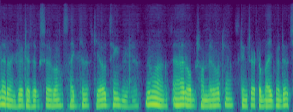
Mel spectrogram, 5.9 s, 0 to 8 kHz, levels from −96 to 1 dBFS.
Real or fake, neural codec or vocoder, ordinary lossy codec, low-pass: fake; codec, 16 kHz, 0.7 kbps, FocalCodec; none; 7.2 kHz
